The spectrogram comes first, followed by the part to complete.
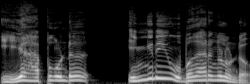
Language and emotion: Malayalam, surprised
